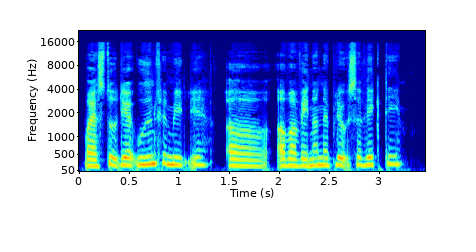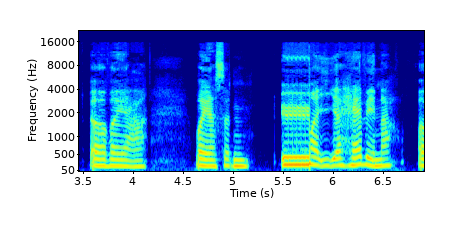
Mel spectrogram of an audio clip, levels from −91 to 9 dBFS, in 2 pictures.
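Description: At 5.55 s, just after "jeg hvor jeg sådan", a system hang loop runs until 5.76 s. The system stalled while the hardware replayed one 43 ms piece, which fits a 2048-sample buffer. It repeats five times at 23.4 Hz, a machine-gun stutter. About a fifth of a second of speech is lost.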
